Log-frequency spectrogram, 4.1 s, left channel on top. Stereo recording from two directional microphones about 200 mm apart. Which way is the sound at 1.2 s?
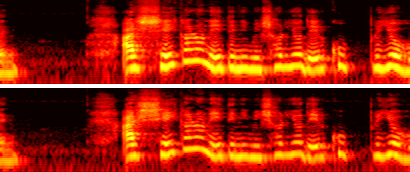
35° left (ahead or behind).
